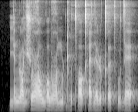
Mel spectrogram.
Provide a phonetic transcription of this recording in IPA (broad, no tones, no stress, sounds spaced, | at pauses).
j ɛ n ɭ ɒ j ʃ u ʕ ɔ w ɔ w ʕ ʊ m ʊ ʈ ɖʱ ʊ tʰ ɒ kʰ æ d ɛ ɭ ʊ kʼ ə tʰ u d ɛ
